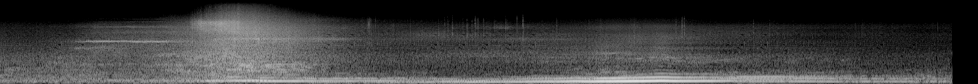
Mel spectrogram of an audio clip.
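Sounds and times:
continuous traffic noise while stuck in traffic: 0:00.0 - 0:09.5.

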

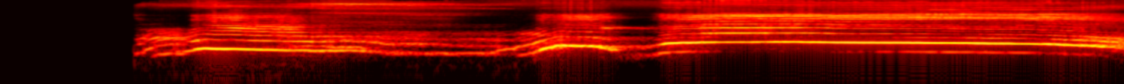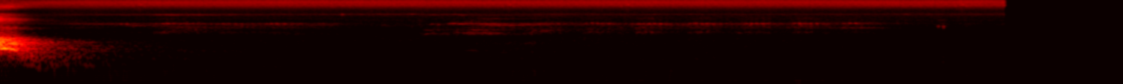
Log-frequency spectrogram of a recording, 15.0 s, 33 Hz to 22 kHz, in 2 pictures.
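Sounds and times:
giant mythical deer scream: 0:00.9 - 0:08.0.

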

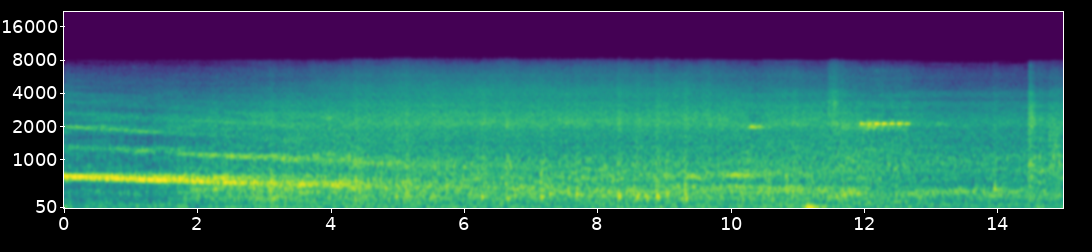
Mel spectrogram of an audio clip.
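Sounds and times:
subway train arriving: 0:00.0 - 0:14.9.

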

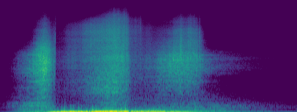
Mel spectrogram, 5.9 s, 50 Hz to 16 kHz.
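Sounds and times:
gentle ethereal cinematic transition: 0:01.0 - 0:04.6.

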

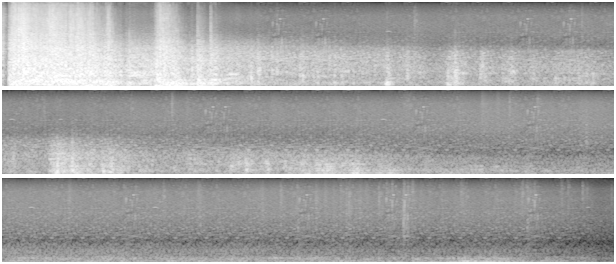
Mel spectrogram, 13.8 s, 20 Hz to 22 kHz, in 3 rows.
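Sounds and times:
thunder crash: 0:00.0 - 0:08.4.

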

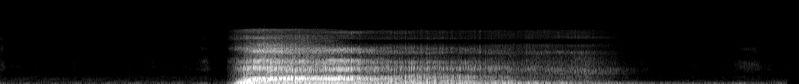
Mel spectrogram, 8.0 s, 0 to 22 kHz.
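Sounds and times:
lion roar: 0:02.4 - 0:06.2.

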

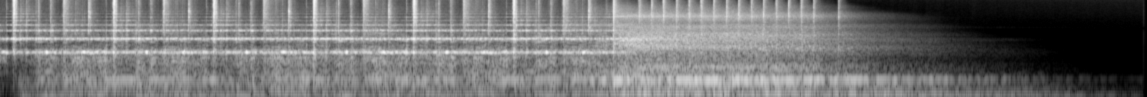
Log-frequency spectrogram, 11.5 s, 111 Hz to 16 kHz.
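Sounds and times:
terrified horror glitch effect: 0:00.1 - 0:11.3.

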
